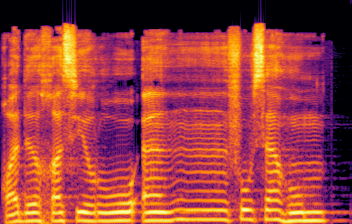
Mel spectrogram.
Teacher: النون الساكنة وبعدها حرف الفاء، تخفى النون بالفاء مع بقاء غنة للنون زمنها حركتان · Term: الإخفاء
